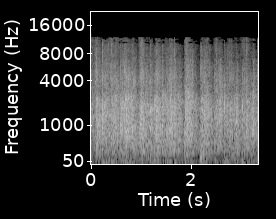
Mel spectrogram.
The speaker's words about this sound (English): Hey, let's give the Lord a big hand. Come on.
